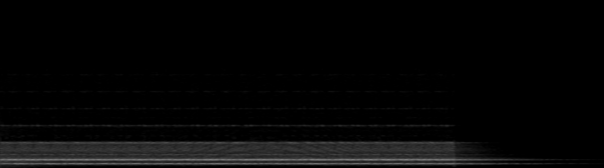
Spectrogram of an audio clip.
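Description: Held electronic synth tone at the close of a song, two steady pitches with no beat under it. About six seconds in it stops and rings away to silence.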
